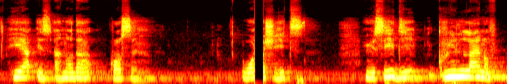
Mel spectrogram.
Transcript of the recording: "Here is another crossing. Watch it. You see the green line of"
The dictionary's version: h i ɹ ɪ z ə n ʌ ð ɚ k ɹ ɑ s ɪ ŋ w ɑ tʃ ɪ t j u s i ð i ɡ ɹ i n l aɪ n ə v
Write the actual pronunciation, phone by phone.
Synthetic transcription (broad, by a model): h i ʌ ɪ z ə n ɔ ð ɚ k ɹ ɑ s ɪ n w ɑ ʃ ɪ t j u s i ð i ɡ ɹ i n l aɪ n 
